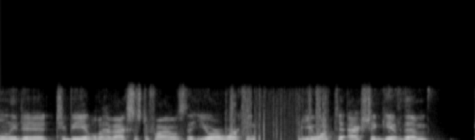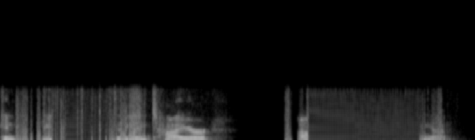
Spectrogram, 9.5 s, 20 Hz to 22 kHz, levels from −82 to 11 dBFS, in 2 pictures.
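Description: Opus voice compression runs through the whole speech clip: the SILK linear-prediction coder is working in wideband mode with very few bits to spend, so the excitation is coded coarsely and the spectrum stops at about 8.8 kHz. The damage is heavy, which fits a bitrate near 10 kbps. The voice comes across muffled, hoarse and faintly robotic, with the top end gone.

An intermittent contact then breaks the signal path three times. The first is from 2.25 to 3.28 s, after "to files that you're" and before "to actually give them", and the line stays open for about 0.45 s. The second runs from 4.91 to 6.19 s with a 0.59 s gap. The last runs from 7.60 to 9.16 s, open for 1.12 s. Each time a loose connection breaks, the sound cuts out with crackle at the edges, and faint hiss fills the silence.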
